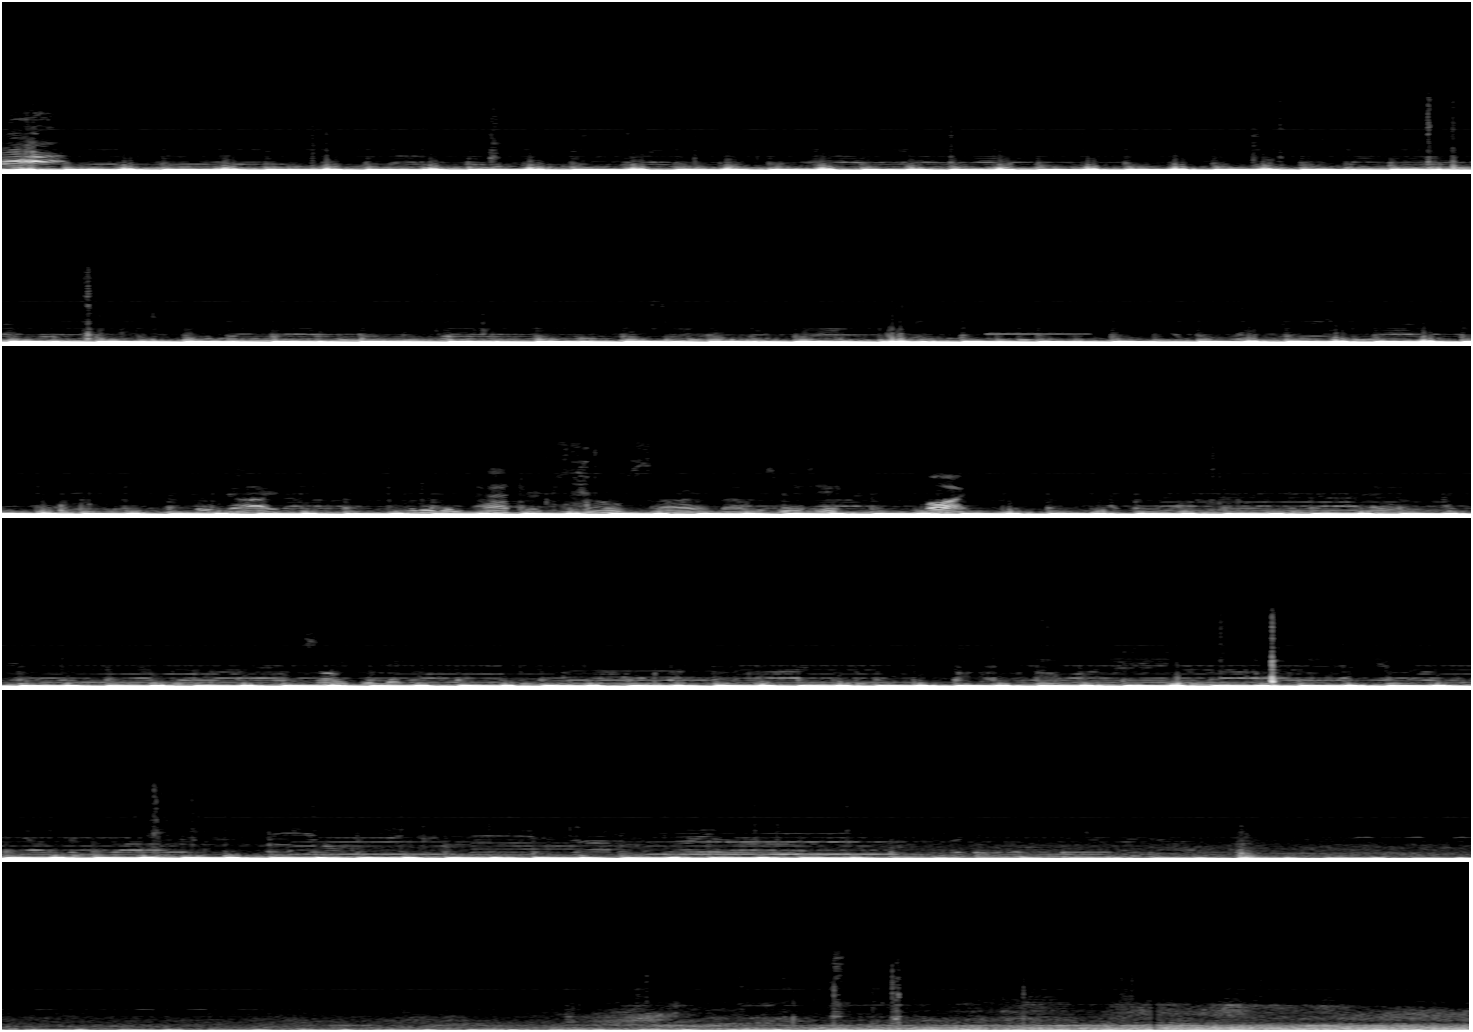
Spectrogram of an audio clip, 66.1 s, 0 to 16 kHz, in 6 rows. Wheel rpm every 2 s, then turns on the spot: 0, 0, 0, 0, 0, 0, 0, 0, 0, 0, 0, 0, 0, 0, 0, 0, 0, 0, 0, 0, 0, 0, 0, 0, 0, 0, 0, 0, 0, 0, 0, 0, 0.
none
